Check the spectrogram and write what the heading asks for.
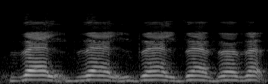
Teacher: جب سامنے کے ہمارے جو دو دانت ہیں اس کے کناروں پر ہمارے جو زبان کے پتلے کنارے ہیں, ٹھیک ہے, یہ جا کے لگیں گے تو پھر ذیل ادا ہوگا. اور اگر اس کو ہم نے طرف اللسان جو ہے نا, ہمارے جو مسوڑے ظاہرہ طرف اللسان, وہ تو مسوڑوں کے سامنے آ جائے گی, تو تھوڑی سی جو ہمارے طرف اللسان ہے وہ ہلکی سی باہر نظر آئے گی, ذیل, ذیل, ذیل, ذیل, ذیل.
